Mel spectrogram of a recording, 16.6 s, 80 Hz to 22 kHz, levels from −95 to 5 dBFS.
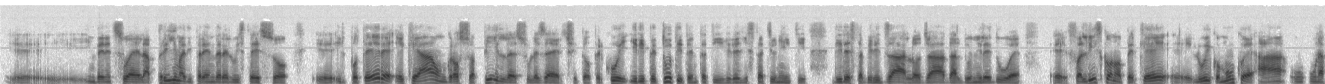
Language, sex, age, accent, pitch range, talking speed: Italian, male, 40-59, native, 95-125 Hz, 125 wpm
